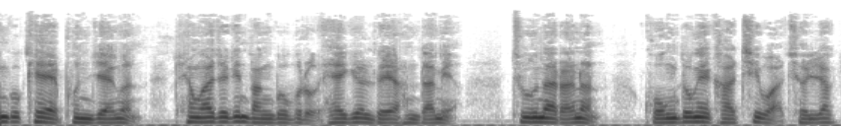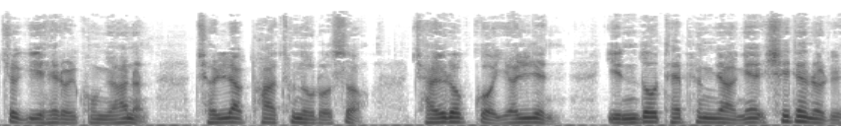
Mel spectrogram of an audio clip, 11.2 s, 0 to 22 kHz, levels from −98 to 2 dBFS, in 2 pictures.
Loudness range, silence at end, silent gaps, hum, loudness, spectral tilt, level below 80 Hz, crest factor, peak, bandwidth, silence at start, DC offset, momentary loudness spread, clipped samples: 3 LU; 0 s; none; none; -29 LUFS; -6.5 dB/octave; -58 dBFS; 18 dB; -12 dBFS; 14 kHz; 0 s; under 0.1%; 10 LU; under 0.1%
